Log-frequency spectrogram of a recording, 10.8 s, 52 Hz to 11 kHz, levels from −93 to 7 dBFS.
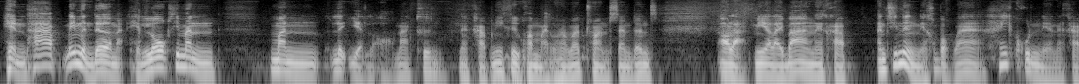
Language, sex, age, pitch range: Thai, male, 30-49, 85-115 Hz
